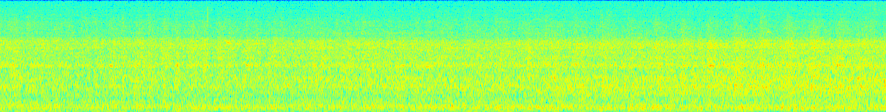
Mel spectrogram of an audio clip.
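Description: Freight train's wagons rolling away along the track: a steady rumble with wheel clatter on the rails.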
